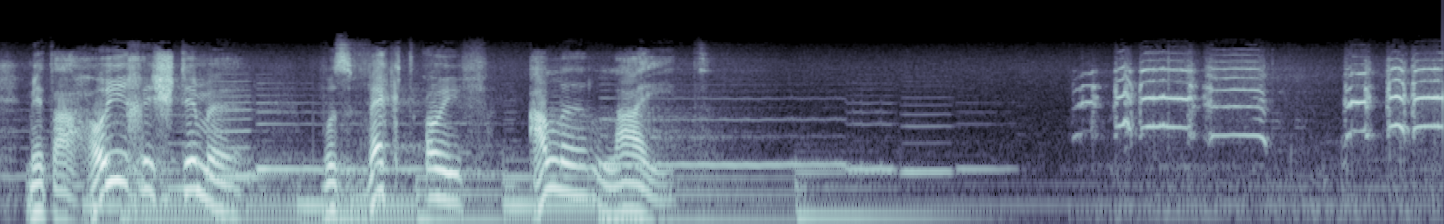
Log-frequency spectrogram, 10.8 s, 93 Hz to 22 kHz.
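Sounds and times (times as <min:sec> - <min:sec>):
speech: 0:00.2 - 0:05.1
low steady droning tones: 0:00.7 - 0:08.0
rooster crowing cock-a-doodle-doo: 0:08.0 - 0:10.8.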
